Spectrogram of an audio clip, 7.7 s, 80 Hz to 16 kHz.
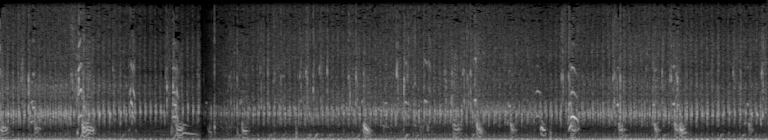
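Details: Dancing sharp-tailed grouse at Wainwright, Alberta, 2015, give brief, clipped, falling notes every half second or so, steadily through the recording, over a constant high hiss and a low rumble of wind.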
